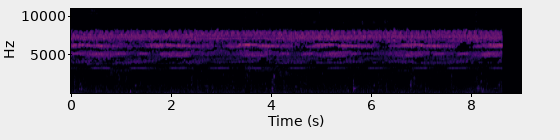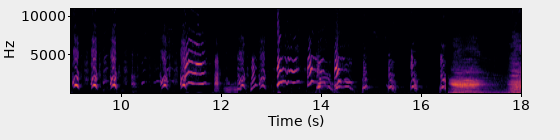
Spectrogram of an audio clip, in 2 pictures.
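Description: A steady high-pitched buzz for about the first half, then a puppy yelping and barking in a run of short, sharp, high calls.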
